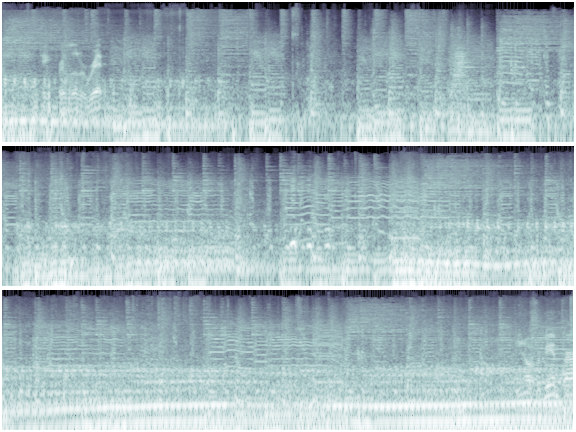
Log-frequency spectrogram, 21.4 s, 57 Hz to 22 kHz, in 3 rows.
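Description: A 1968 Dodge D100 pickup, back on the road after sitting parked for 25 years, drives with a steady, loud engine drone and road rumble that builds as it picks up speed, with wind noise throughout.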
